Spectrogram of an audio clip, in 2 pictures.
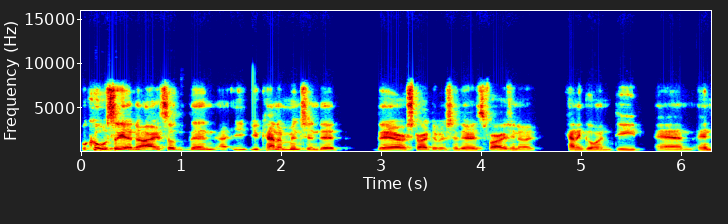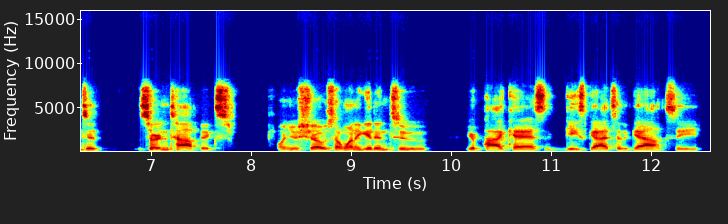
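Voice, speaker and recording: A man's voice: fairly low pitch, flat delivery, brisk. A man hosting a podcast, chatting casually and informally, often repeating himself as he goes. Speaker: podcast host. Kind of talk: casual interview chat. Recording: slightly dull, lo-fi microphone.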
